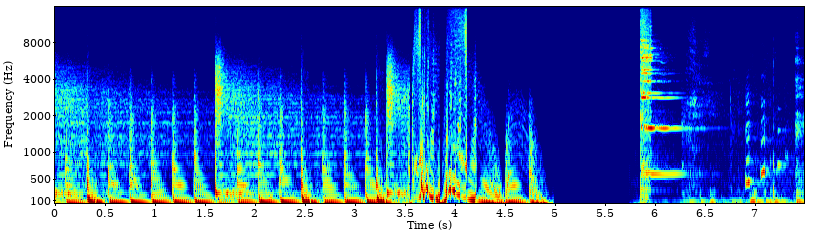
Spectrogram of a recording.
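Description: After a stretch of music-like tones and a short silence, drinking glasses clink together once with a bright chime that keeps ringing for a couple of seconds.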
